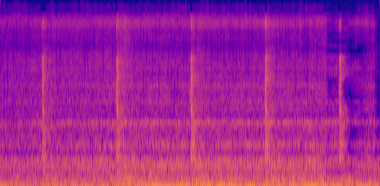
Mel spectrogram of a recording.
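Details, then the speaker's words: Diesel heater during startup after the preheating phase; light, evenly spaced ticks about every half second over a low fan hum. The diesel dosing pump is clicking normally as it begins injecting fuel, followed by slight combustion noise. "Uh, and now you can hear a slight clicking sound. That's the diesel pump which is now injecting the fuel."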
